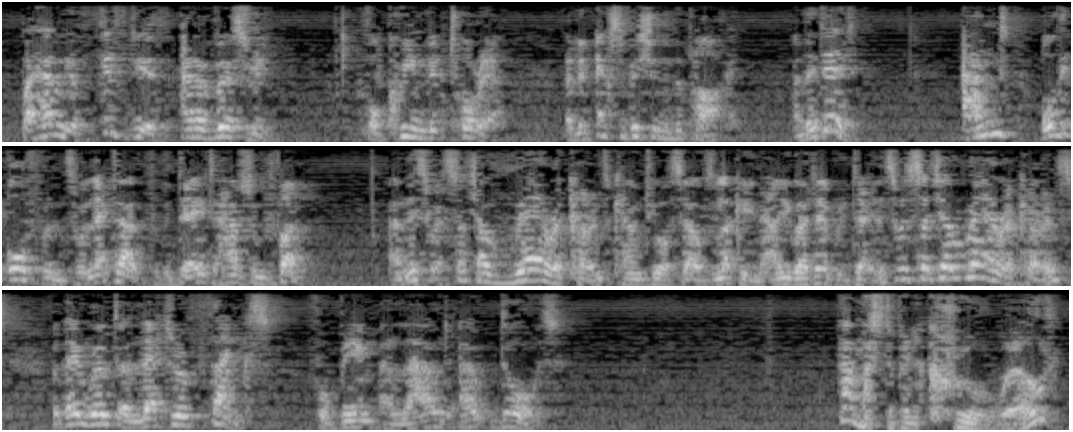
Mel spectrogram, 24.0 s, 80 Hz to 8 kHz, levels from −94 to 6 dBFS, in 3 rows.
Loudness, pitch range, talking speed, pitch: -19 LUFS, 155-220 Hz, 175 wpm, 185 Hz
